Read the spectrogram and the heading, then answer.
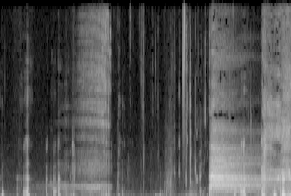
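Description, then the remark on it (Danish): Wet slurping noises from a person slurping coffee, sucking in air as if sipping it hot, scattered little smacks first, then a long loud hissing slurp that swells at the end. “så drak man sin kaffe sådan her. Jamen, Utrolig tæt på den, man lige havde vundet over. Og slubrede virkelig irriterende.”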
